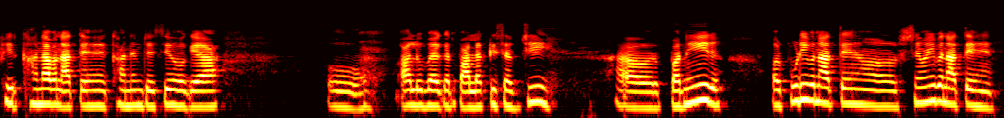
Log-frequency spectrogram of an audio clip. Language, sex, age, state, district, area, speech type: Hindi, female, 30-45, Uttar Pradesh, Jaunpur, urban, spontaneous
